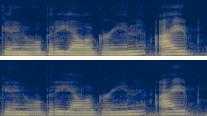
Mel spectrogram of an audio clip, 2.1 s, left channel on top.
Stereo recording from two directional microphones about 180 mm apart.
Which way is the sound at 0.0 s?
45° left (ahead or behind).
